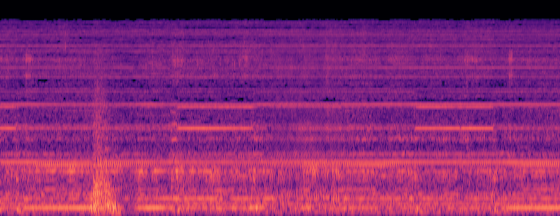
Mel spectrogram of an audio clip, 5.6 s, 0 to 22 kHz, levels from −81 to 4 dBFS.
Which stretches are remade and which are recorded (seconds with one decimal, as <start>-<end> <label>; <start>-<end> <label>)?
0.0-2.7 recorded; 2.7-3.4 remade; 3.4-5.6 recorded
